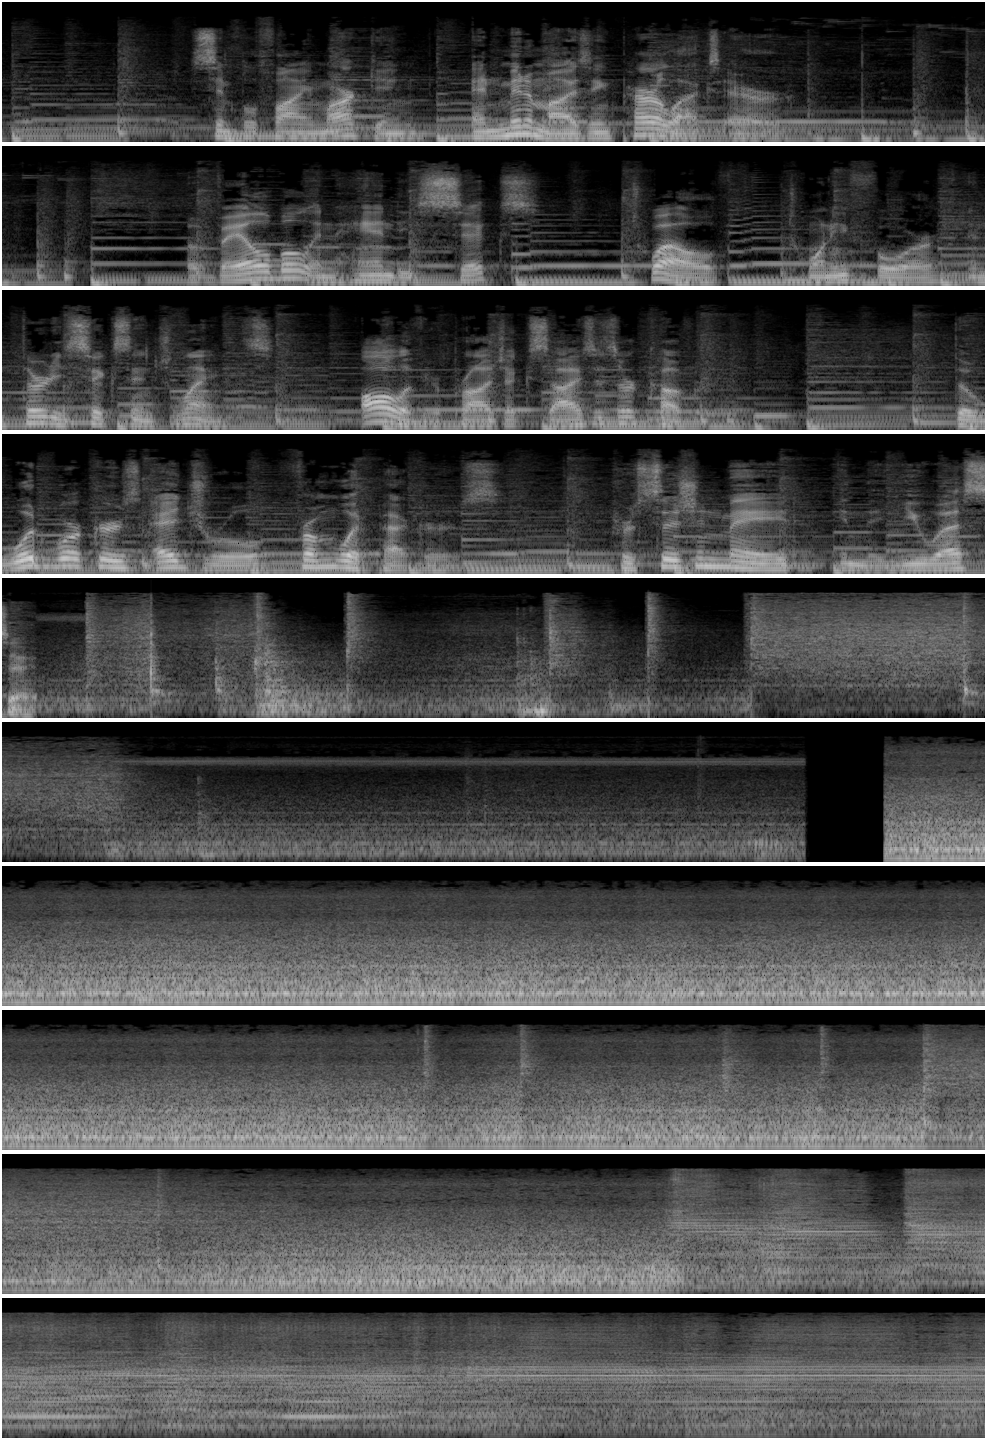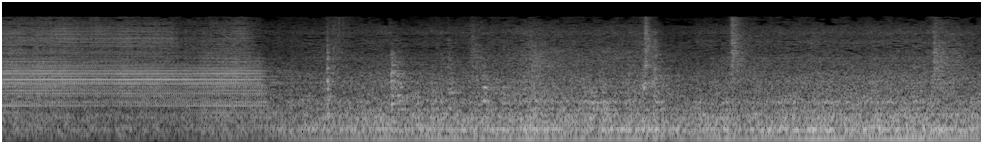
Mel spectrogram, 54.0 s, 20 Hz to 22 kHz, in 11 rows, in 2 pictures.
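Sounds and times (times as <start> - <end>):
high ringing tone: 25.2 - 27.0
woodworking machine cutting boards: 28.3 - 54.0.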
